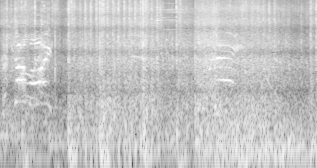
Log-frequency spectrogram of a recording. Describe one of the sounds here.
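Rifles fire in rapid bursts.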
